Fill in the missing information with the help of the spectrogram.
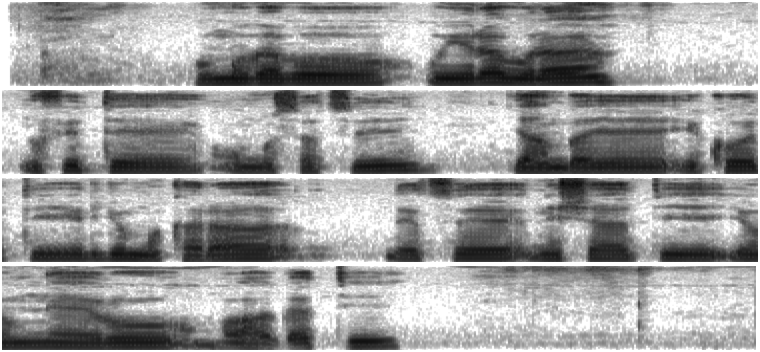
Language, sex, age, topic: Kinyarwanda, male, 18-24, government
